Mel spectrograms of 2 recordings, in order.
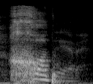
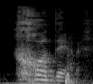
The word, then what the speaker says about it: joder: Ich habe jedenfalls gedacht, wenn man Scheiße sagt oder wenn alles blöd ist, sagt man immer Joder. Joder. So, das habe ich immerhin gelernt. – Klingt wie Roger.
